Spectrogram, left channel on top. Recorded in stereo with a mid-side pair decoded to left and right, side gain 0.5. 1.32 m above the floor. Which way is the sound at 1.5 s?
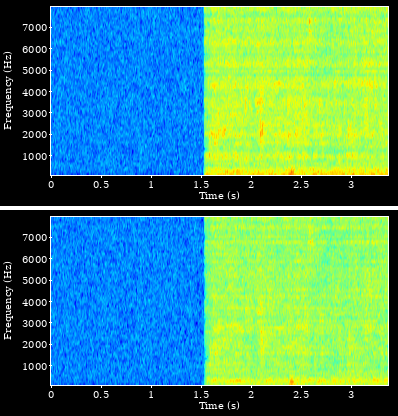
60° left.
